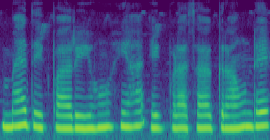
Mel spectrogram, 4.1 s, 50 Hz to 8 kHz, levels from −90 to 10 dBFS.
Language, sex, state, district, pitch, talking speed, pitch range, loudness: Hindi, female, Bihar, Kaimur, 240 Hz, 160 wpm, 230-255 Hz, -12 LUFS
